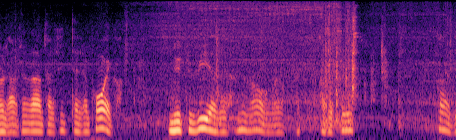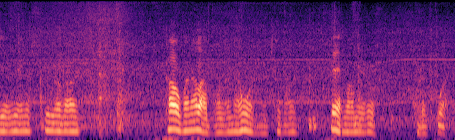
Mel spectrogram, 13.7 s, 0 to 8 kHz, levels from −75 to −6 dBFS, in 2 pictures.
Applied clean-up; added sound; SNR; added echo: none; Truck; 10 dB; none.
